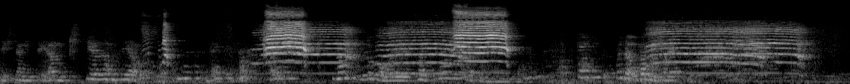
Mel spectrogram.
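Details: Farm goat Okayu bleats during the birth of her two kids at Yoshigake farm, Japan, on 3 May 2023; three long, loud, quavering cries, each about a second, over low murmured human speech.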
